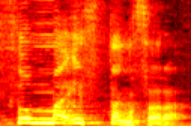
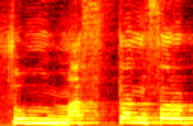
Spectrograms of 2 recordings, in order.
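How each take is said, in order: First: The second word starts separately with its own vowel. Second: The words run together, dropping the second word's vowel.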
